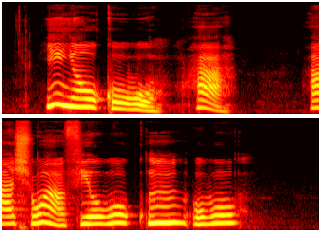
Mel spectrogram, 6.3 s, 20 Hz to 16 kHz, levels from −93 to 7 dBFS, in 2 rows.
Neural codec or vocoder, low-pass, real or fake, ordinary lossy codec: none; 14.4 kHz; real; none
